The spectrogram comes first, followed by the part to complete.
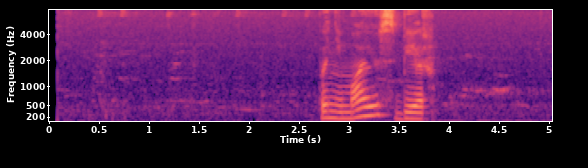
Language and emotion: Russian, neutral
